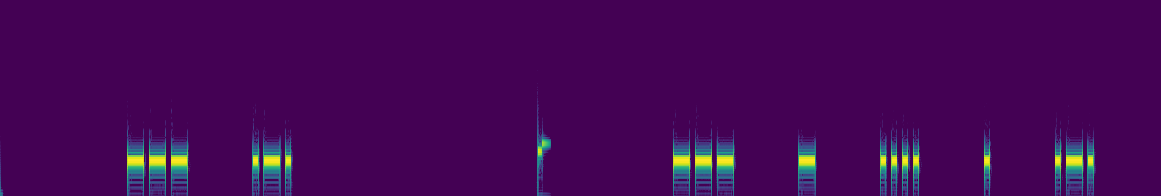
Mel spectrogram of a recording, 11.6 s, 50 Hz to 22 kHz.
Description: Morse code, heard as a keyed tone, about 22 wpm, spaced as for 10 wpm, 700 Hz. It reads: OR OTHER
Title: 4x Character Spacing - Top 100 Words - 22wpm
